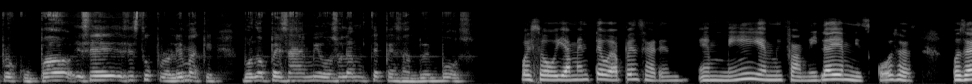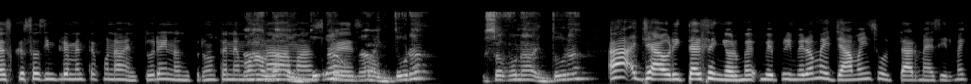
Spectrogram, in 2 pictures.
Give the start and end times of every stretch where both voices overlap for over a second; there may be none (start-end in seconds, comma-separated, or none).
12.1-13.6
